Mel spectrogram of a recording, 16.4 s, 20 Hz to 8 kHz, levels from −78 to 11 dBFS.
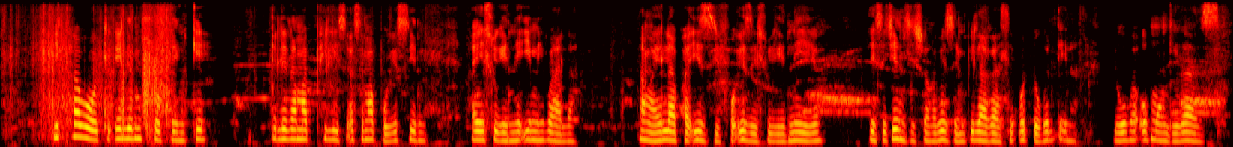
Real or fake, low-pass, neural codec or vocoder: real; 7.2 kHz; none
